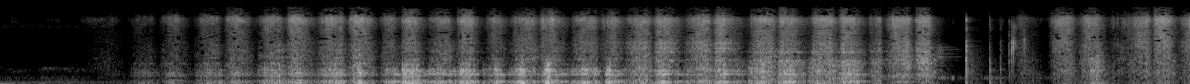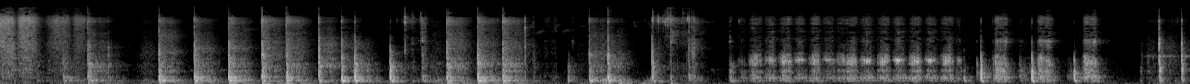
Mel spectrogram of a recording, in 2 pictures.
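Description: Hand saw cutting through a block of wood in quick back-and-forth strokes, starting about a second in. The strokes come in shorter runs with gaps in the second half.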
